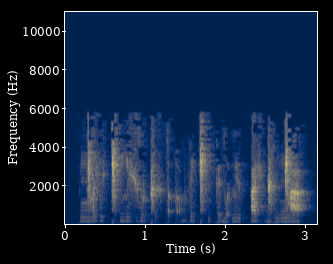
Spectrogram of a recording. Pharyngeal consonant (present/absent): absent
